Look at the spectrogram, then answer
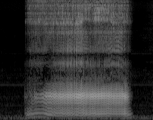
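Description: A Shih Tzu gives one long, low, rumbling snore lasting about two seconds.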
